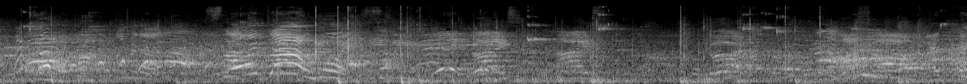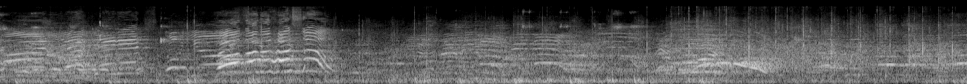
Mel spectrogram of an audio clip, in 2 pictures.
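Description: A basketball being dribbled and bouncing on a hardwood gym floor during a youth game, with voices from players and the sideline ringing through the large gym.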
